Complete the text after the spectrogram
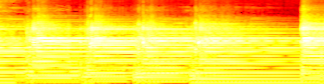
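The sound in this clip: Electric guitar played through a compressor pedal, heard alone as a few strummed chords that ring out with a smooth, sustained, evenly held tone.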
